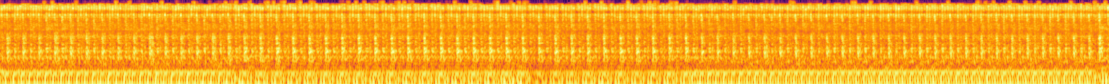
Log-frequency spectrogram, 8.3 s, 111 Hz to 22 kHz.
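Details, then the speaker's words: Abandoned 1950 Chevrolet 3800 one-ton truck, 235 six, sat since 1977: idling with a dull knock about three times a second following engine speed, worn rod bearing; the full 60% dose of oil additive did not remove the knock. "however in badly worn engines you can use up to 60% so naturally we used the full 60% and uh it did not remove our knock"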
